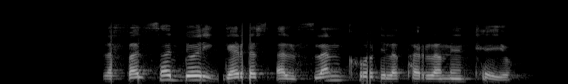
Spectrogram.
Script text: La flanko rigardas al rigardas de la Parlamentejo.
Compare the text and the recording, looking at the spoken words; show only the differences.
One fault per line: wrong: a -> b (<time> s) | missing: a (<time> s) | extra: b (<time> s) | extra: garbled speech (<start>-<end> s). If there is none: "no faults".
wrong: flanko -> fasado (1.3 s)
wrong: rigardas -> flanko (3.1 s)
